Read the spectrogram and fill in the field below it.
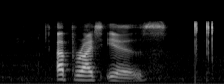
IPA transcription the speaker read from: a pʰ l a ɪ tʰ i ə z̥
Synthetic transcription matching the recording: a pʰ ɹ a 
